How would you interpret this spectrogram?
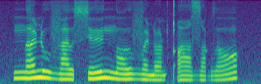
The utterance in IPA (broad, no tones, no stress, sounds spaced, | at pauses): n̪ ʌ ɳ u v a ʊ̯ s ø n̪ ɔ ʊ̯ v ʌ ɳ ɔ ɳ qʼ ʌ ɪ̯ zˤ ʊ ɡ l ɔ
